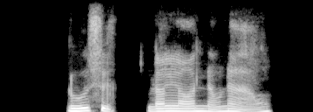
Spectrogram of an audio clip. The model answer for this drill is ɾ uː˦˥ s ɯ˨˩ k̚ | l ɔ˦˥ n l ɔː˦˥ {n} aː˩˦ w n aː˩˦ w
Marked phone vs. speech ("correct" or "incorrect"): incorrect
